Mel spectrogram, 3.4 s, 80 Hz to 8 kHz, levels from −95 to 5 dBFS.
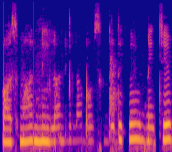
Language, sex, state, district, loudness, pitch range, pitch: Hindi, female, Bihar, Gaya, -23 LUFS, 225-250 Hz, 235 Hz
